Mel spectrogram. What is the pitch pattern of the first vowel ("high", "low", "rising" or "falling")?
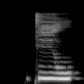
high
